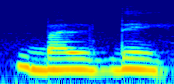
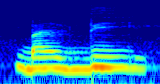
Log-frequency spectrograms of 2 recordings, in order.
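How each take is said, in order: First: Balde with a clear final e, as in the Philippines; Filipino balde. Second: Baldi ending in ee, the Indian way. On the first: Filipino vlogger showing how home says balde, clear e. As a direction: say balde ending in open e. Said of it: "We use balde". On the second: Vlogger showing how India says baldi, final ee. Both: Shown as a demonstration.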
